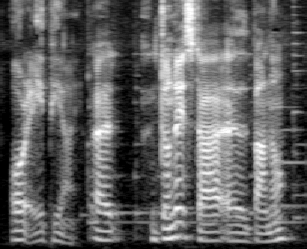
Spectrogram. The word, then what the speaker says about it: baño: ¿Dónde está el baño? The word baño is pronounced ba-ño with a soft ñ sound like in the English word canyon.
